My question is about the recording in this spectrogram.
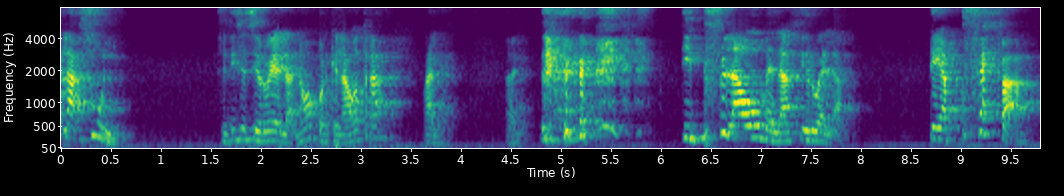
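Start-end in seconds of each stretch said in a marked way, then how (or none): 4.7-5.9 burst of laughter. Real, not acted. Laughs at own slip.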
